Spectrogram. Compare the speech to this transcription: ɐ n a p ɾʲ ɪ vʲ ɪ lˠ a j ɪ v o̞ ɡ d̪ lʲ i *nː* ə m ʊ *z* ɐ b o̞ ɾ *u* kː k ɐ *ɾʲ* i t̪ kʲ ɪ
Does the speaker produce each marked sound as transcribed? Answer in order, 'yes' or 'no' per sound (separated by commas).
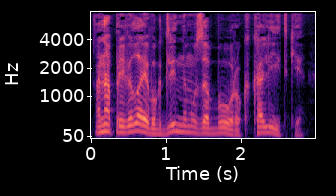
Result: yes, yes, no, no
